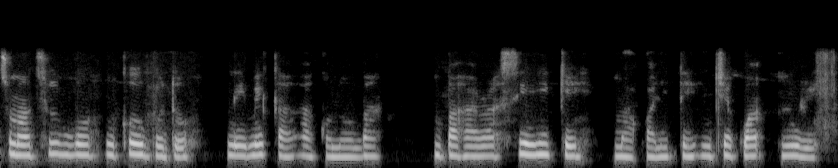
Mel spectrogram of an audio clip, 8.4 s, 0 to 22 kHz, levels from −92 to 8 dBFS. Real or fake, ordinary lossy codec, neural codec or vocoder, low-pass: fake; Opus, 32 kbps; vocoder, 24 kHz, 100 mel bands, Vocos; 7.2 kHz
